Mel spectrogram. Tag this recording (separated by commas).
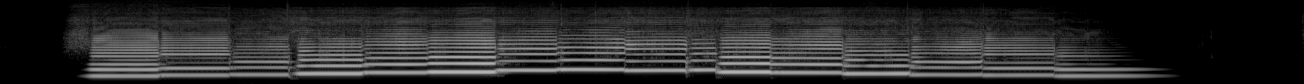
Musical instrument, Music, Wind instrument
